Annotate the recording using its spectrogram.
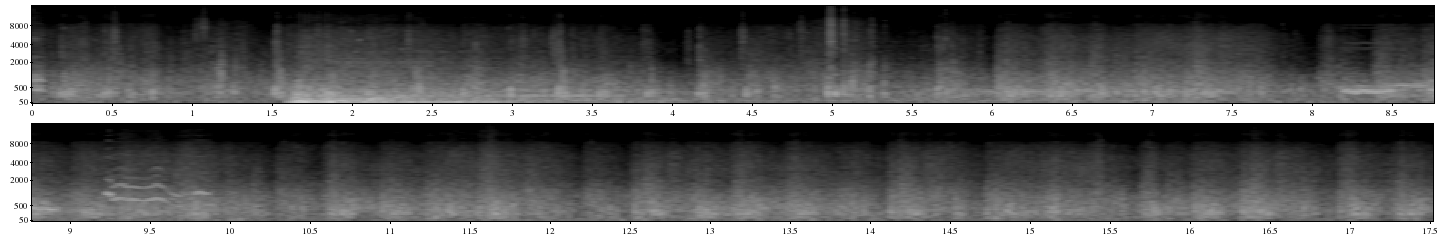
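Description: Footsteps crunch quickly through deep snow.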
